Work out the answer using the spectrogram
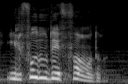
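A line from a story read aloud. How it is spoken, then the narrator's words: Shouting. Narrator (French): criait-il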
